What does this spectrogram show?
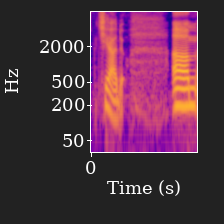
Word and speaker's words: Chiado: work that's on display at this bookstore in Chiado gru that's how you say it Chiado and this project is called undelivered mail and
